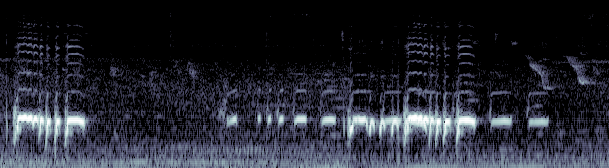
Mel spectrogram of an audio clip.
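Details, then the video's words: Lure song of a local zebra dove, meant to arouse and provoke other doves. A loud rolling coo burst, a string of soft short notes, then a second loud burst with trailing coos. "Perkutut Lokal Gacor Raja Pikat Paling Ampuh Ahlinya Bikin Lawan Gacor Nyaut"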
